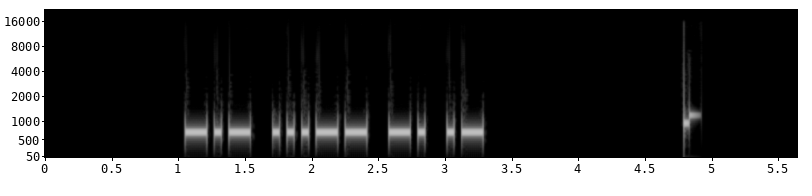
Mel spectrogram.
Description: Morse code, heard as a keyed tone, about 22 wpm, 700 Hz. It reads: K3NA
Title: USA Call Signs - 4 Characters - 3x Character Spacing - 22wpm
